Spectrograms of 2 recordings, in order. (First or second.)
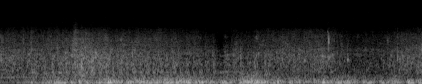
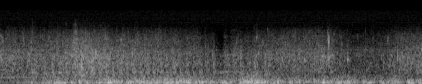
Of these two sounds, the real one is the second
